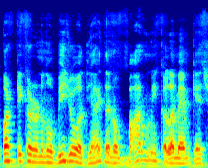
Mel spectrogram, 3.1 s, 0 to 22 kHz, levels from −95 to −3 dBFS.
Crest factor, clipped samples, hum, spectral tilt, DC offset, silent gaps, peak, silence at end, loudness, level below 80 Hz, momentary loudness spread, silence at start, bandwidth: 18 dB; under 0.1%; none; -8 dB/octave; under 0.1%; none; -4 dBFS; 0 s; -23 LUFS; -44 dBFS; 6 LU; 0.05 s; 15 kHz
